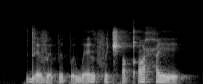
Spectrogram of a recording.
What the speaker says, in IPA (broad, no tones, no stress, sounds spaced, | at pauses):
d ɛ̰ v ɛ̰ p e p ə̰ w ɛ̰ l f ə t͡ʃʼ ʌ qʼ ʌ ħ e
